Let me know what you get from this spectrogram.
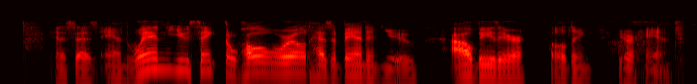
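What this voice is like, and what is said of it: Boston accent, dropped R's. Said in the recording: “I do have my Boston accent. I do not pronounce my R's.”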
